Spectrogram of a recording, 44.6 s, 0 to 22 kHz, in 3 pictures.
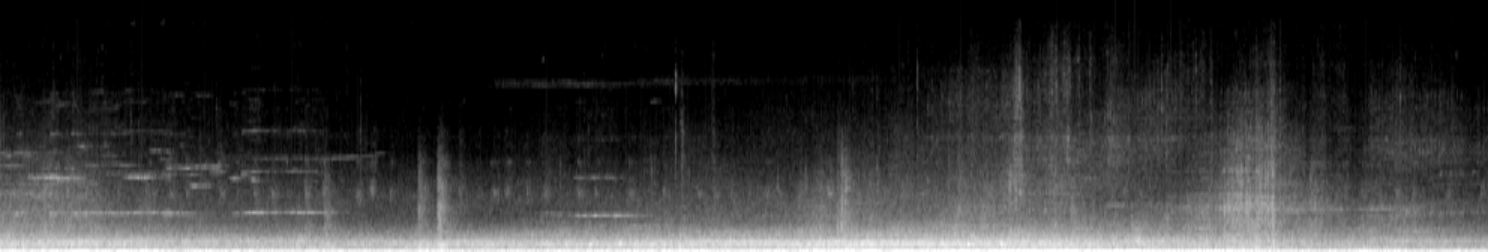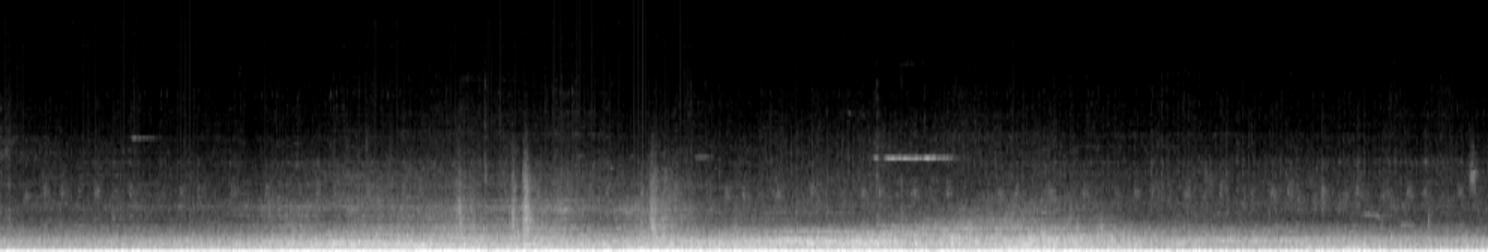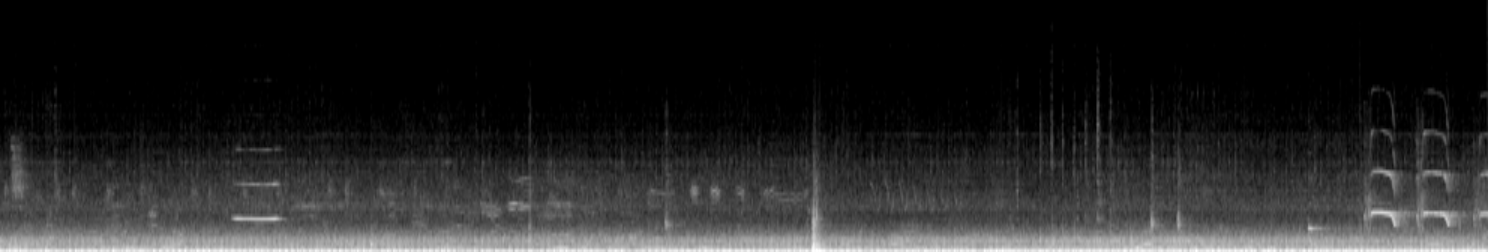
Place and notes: Traffic on Avenida Las Torres after two years of recording during COVID-19 in phase 2 in León, Guanajuato. Mexico. In front of the Plaza Mayor shopping center.
I made this recording on june 9th, 2022, at 5:33 p.m.
I used a Tascam DR-05X with its built-in microphones and a Tascam WS-11 windshield.
Original Recording:
Type: Stereo
Esta grabación la hice el 9 de junio 2022 a las 17:33 horas.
